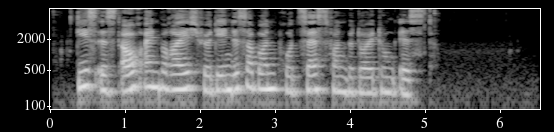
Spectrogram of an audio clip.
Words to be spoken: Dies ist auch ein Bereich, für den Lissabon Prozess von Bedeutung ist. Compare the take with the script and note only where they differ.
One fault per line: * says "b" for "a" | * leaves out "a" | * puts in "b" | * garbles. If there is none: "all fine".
all fine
